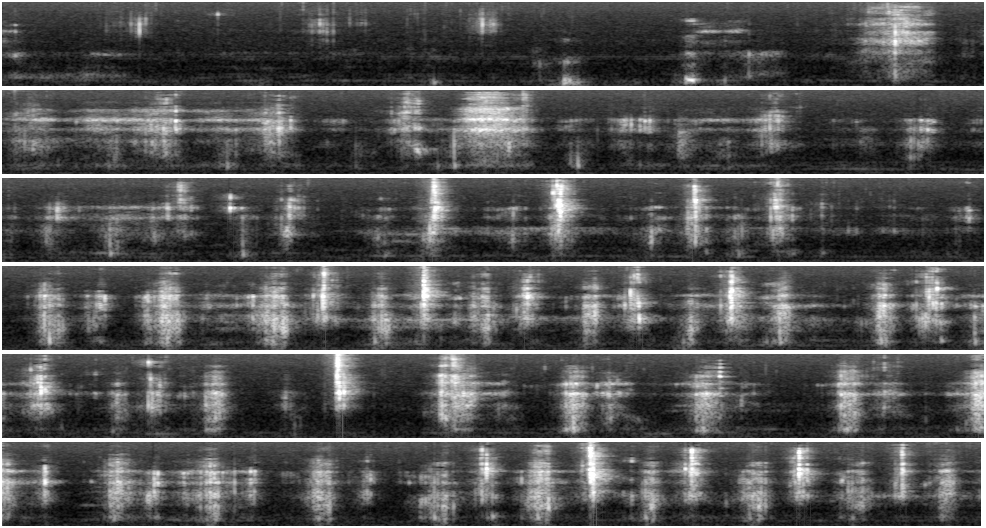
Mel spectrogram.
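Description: Close-miked chewing and wet mouth clicks of someone eating rice and spicy chicken curry by hand, many short clicks in quick succession. The clicks are sparse for the first few seconds, then come almost without a break.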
